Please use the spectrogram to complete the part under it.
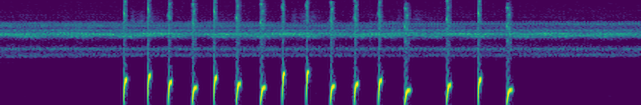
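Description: Soft game menu clicks tick rapidly, one after another.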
